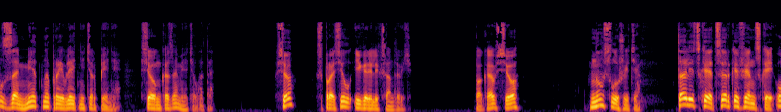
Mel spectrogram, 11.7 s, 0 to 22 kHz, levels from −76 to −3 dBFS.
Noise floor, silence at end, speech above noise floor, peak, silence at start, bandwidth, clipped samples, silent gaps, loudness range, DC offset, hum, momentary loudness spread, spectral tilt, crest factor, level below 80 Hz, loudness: -71 dBFS; 0 s; 55 dB; -2 dBFS; 0 s; 11 kHz; under 0.1%; none; 5 LU; under 0.1%; none; 18 LU; -5.5 dB/octave; 16 dB; -38 dBFS; -17 LUFS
